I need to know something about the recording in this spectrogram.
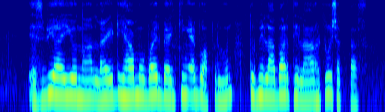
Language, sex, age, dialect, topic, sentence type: Marathi, male, 18-24, Southern Konkan, banking, statement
